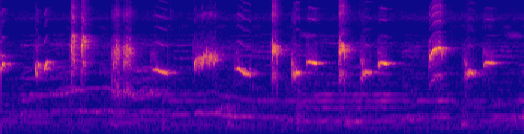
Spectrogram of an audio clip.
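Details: A big Greater green leafbird taken from the Aceh Beutong forest and kept one month sings energetically, stringing together loud chirps, clear whistles and buzzy trills in quick succession against a quiet humming background.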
